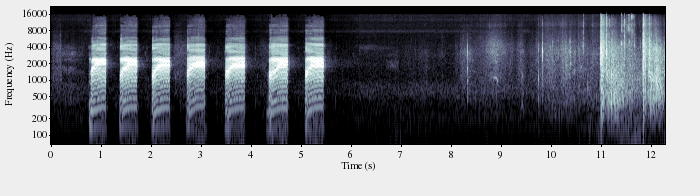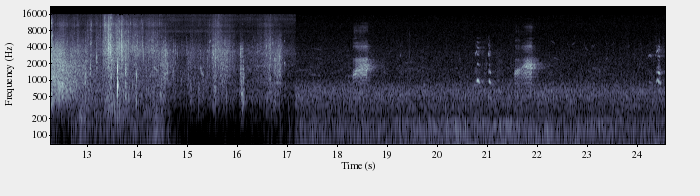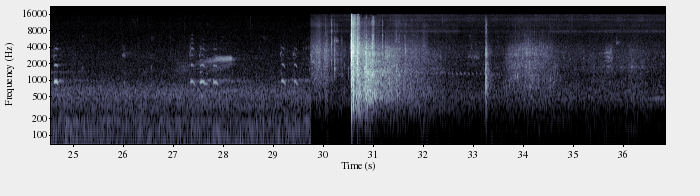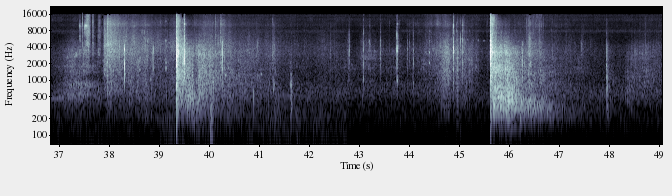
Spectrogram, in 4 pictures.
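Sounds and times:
duck call quacks: 0.8s - 5.6s, 18.2s - 18.8s, 20.7s - 22.1s, 24.2s - 25.0s, 27.1s - 28.2s
wind rumble on microphone: 17.2s - 29.7s.

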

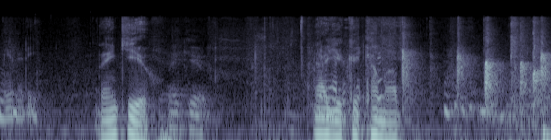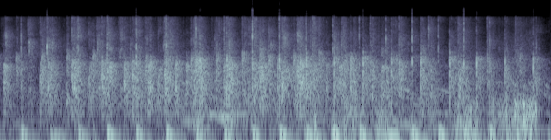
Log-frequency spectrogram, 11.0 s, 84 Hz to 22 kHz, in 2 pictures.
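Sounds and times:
audience applauding: 4.0s - 11.0s.

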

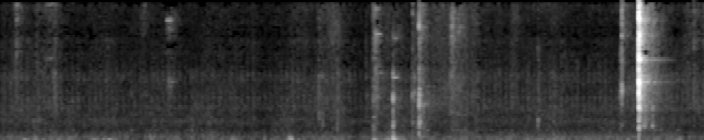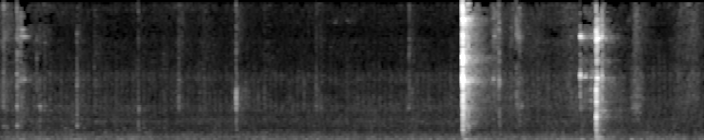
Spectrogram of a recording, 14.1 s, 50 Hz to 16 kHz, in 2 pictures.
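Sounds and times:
low steady hum: 0.0s - 14.0s
pliers clicking on metal: 6.2s - 7.5s.

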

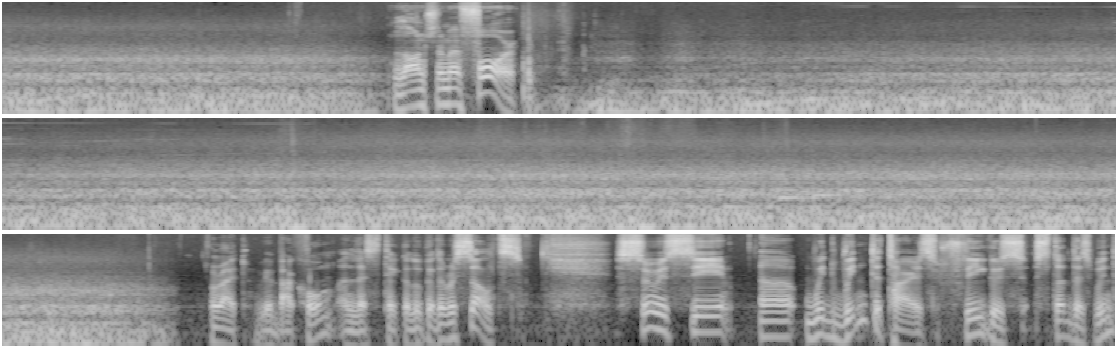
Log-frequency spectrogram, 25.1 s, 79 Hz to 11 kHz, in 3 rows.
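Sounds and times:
road and tyre noise: 0.0s - 3.0s, 4.0s - 18.0s.

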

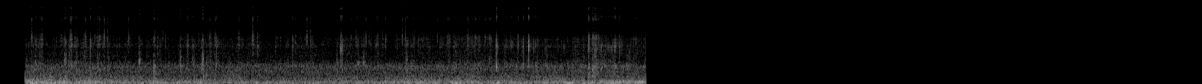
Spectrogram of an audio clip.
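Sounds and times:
bike clicks and rattles: 0.3s - 6.5s
bike rumbling on dirt trail: 0.3s - 6.5s.

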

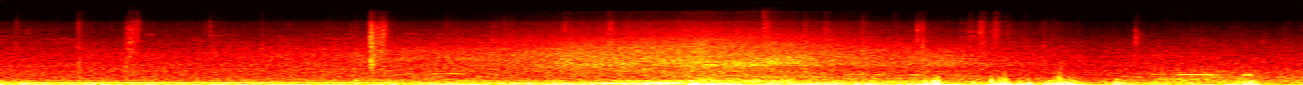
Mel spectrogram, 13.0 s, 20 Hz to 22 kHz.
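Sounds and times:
car passing by: 4.6s - 9.4s.

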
